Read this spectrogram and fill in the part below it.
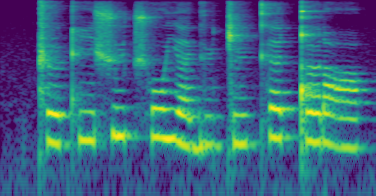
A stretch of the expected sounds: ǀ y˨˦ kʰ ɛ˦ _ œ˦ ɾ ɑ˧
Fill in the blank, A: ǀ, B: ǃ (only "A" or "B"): B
